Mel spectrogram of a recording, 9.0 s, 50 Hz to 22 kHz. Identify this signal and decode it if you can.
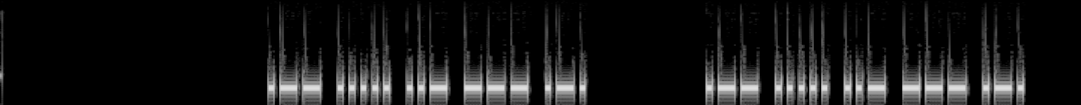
Morse code, heard as a keyed tone, about 25 wpm, 700 Hz. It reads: W5UOR W5UOR
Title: USA Call Signs - 5 Characters - Repeated 3x - 25wpm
